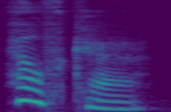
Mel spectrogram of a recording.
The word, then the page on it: healthcare: British English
